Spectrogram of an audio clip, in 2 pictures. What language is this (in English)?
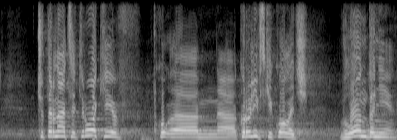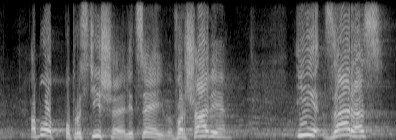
Ukrainian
